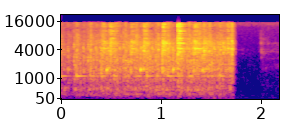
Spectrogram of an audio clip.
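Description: Domestic sewing machine stitching steadily as piping is sewn onto net fabric, then cutting off suddenly near the end.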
